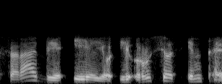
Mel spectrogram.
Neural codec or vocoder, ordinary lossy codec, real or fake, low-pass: autoencoder, 48 kHz, 128 numbers a frame, DAC-VAE, trained on Japanese speech; Opus, 24 kbps; fake; 10.8 kHz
